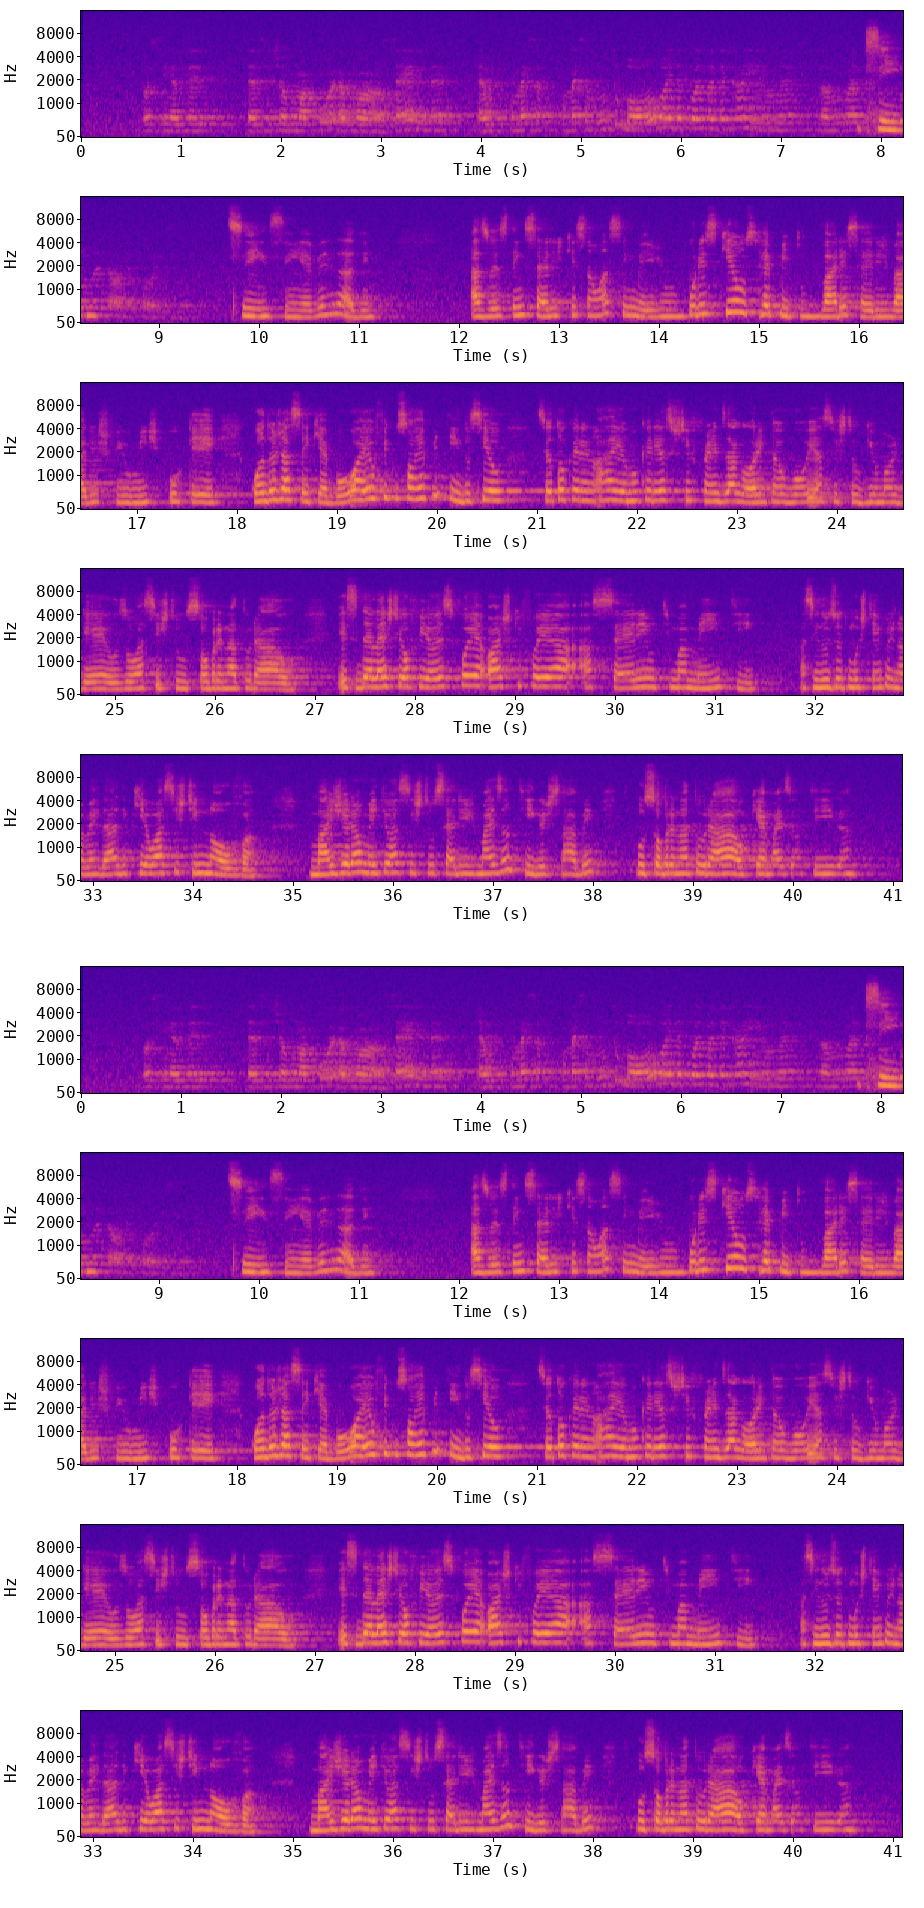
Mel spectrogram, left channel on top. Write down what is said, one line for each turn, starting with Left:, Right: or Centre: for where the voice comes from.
Left: tipo assim, às vezes você assiste alguma coisa, alguma série, né? É um, começa, começa muito bom, aí depois vai decaindo, né? Já não vai ficando
Right: Sim,
Left: tão legal depois.
Right: sim, sim, é verdade. Às vezes tem séries que são assim mesmo. Por isso que eu repito várias séries, vários filmes, porque quando eu já sei que é boa, aí eu fico só repetindo. Se eu, se eu tô querendo, ah, eu não queria assistir Friends agora, então eu vou e assisto Gilmore Girls ou assisto Sobrenatural. Esse The Last of Us foi, eu acho que foi a, a série ultimamente, assim, nos últimos tempos, na verdade, que eu assisti nova. Mas geralmente eu assisto séries mais antigas, sabe? Tipo Sobrenatural,
Left: É, eu sou do mesmo
Right: que é mais
Left: jeito.
Right: antiga.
